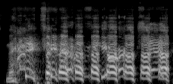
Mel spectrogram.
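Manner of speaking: giggling through the words; laughing. Real, not acted. To friends about VR mishap, laughing.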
